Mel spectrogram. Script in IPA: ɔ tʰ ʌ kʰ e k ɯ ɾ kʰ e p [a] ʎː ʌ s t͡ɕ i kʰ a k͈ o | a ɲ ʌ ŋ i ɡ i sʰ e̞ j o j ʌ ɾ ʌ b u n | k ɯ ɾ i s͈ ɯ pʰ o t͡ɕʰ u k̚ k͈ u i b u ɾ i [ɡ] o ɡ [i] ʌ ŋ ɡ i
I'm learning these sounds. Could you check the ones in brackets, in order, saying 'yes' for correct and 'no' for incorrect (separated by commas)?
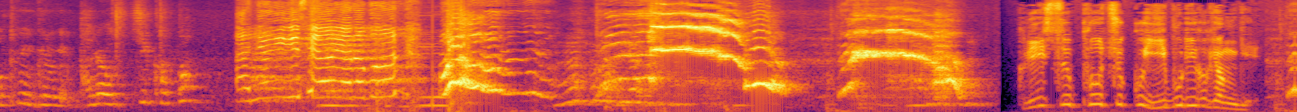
yes, yes, no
